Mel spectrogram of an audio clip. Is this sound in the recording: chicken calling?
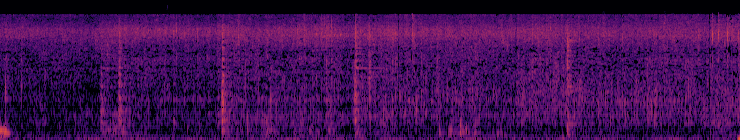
no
